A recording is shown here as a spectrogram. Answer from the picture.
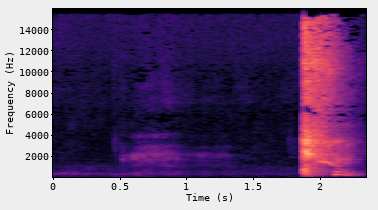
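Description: A woman coughing: a sudden, loud cough breaks out near the end, after a quiet stretch.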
